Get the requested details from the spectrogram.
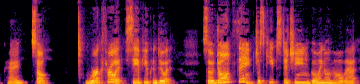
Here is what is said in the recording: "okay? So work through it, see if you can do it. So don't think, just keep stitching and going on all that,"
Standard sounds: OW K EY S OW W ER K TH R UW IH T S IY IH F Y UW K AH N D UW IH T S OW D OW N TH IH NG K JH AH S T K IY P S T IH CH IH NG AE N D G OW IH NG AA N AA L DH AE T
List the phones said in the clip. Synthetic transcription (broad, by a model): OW K EY S OW W ER K TH R UW IH T S IY IH F Y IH K AH N D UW IH T S OW D OW N TH IH NG K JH AH S K IY P S T IH CH IH NG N G OW IH NG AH N AA L DH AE T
